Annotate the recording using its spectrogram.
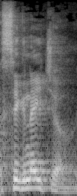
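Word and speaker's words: signature: लेकिन ये साइलेंट है, यहाँ पर जी का उच्चारण हो रहा है, ग बना मैग्नेट। यहाँ पर सिग्नेचर, यहाँ भी आप देखेंगे एन के पहले जी है लेकिन उसका उच्चारण हो रहा है सिग्नेचर।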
